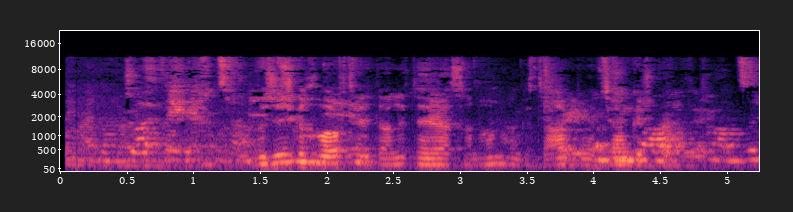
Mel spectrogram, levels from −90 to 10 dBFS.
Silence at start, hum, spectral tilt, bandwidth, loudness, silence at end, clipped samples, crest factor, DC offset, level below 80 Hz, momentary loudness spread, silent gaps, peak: 0.05 s; none; -4.5 dB/octave; 11.5 kHz; -21 LUFS; 0 s; under 0.1%; 20 dB; under 0.1%; -48 dBFS; 14 LU; none; 0 dBFS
